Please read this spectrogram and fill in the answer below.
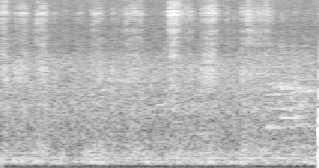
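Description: Pen writing on notebook paper: faint, short scratching strokes as a word is written out by hand.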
